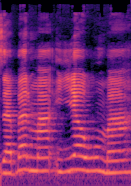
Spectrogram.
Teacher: वाव साकिन से पहले हरकत ज़बर रहा तो वाउलिन होता, वाउलिन को ज़र्रा भी नहीं खींचना चाहिए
